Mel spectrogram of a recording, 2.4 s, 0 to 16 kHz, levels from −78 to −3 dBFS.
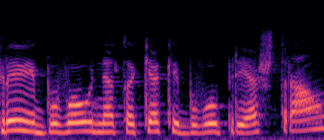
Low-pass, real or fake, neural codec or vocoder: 14.4 kHz; real; none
